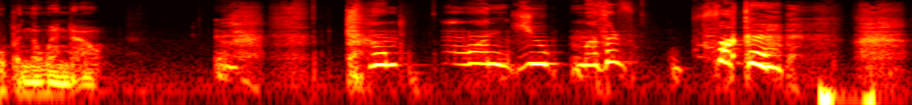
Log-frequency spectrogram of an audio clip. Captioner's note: quietly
